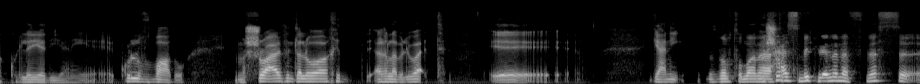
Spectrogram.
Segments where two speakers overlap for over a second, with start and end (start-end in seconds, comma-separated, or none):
none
